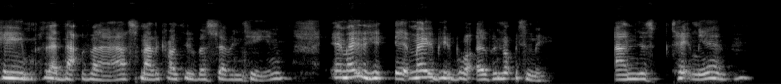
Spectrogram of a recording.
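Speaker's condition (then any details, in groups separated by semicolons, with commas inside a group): Down syndrome; congenital, infant heart failure, heart surgery in infancy, stopped breathing as baby and resuscitated, chest problems, pneumonia; age 25; learned to speak by copying younger sister Susie, never stopped talking since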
